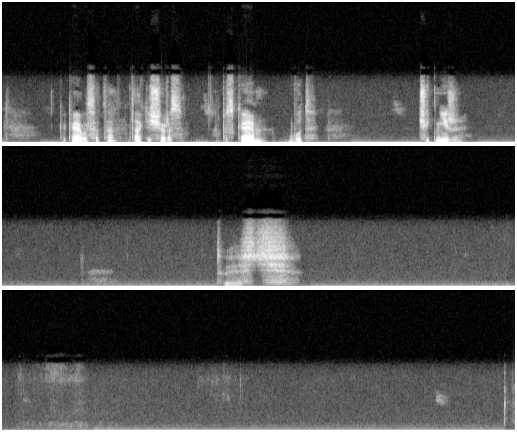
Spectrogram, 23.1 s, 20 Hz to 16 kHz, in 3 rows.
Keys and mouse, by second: 2.0 ctrl+z, 3.2 g.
